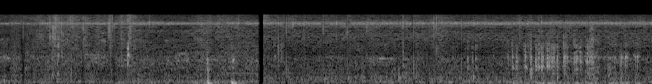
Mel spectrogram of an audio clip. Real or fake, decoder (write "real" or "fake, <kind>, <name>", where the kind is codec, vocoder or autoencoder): fake, autoencoder, DAC-VAE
